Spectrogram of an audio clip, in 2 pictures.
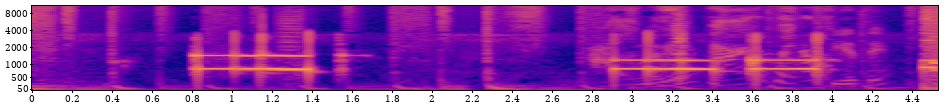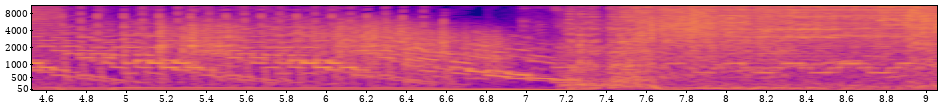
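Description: Several quick dual-tone telephone keypad beeps sound in short bursts as the number 977 is pressed on a phone, clear and fairly loud, then give way to a dense, noisy burst of music-like sound with a heavy low rumble.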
